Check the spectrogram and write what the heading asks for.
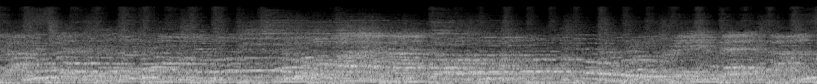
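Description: A church praise team singing a gospel worship song together into microphones, over a live band with bass and drums.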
